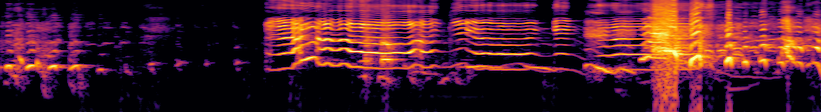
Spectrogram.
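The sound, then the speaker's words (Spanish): A person loudly imitates a diaphone, a sound device from India that sounds like a crying baby, in several warbling, high-pitched wailing bursts, with quieter laughter and chatter beforehand and laughter breaking in near the end. “Diáfono que suena como el grito de un bebé llorando.”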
